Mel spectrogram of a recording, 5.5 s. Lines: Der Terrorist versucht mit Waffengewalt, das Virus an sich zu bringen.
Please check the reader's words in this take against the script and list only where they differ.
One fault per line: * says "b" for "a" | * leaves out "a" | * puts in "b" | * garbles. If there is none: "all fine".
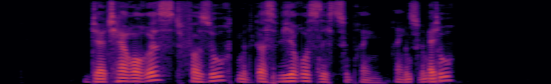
* leaves out "Waffengewalt"
* leaves out "an"
* garbles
